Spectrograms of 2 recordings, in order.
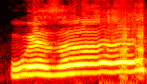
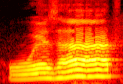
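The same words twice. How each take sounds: First: It is said more loudly. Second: It is said quietly.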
